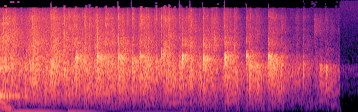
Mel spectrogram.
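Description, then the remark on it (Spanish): An audience at a church service, told to applaud loudly and stand up, breaks into strong, sustained applause, a dense crackle of many hands clapping at once that holds steady for several seconds before cutting off abruptly. “Dele fuerte ese aplauso y colóquese en pie.”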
